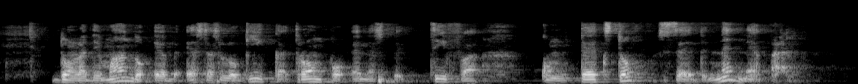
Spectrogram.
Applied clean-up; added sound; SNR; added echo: none; none; none; reverberation time 0.6 s.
